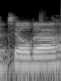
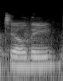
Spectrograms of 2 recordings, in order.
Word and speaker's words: tilde: It's called a tilde or tilde, depending on how you want to pronounce it. It's pronounced both ways.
